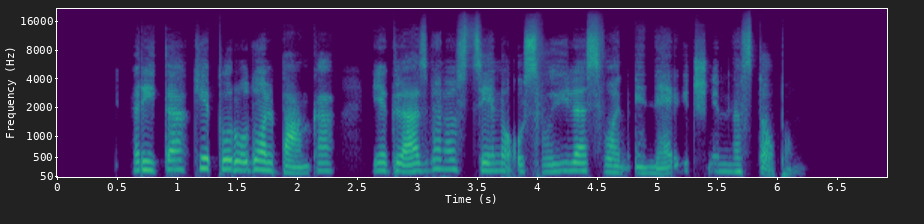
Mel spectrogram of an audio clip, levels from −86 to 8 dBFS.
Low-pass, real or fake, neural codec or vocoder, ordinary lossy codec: none; fake; codec, 44.1 kHz, 2.6 kbps, DAC; none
